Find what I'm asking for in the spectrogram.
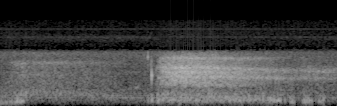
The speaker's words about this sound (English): A couple of deep breaths. One more.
